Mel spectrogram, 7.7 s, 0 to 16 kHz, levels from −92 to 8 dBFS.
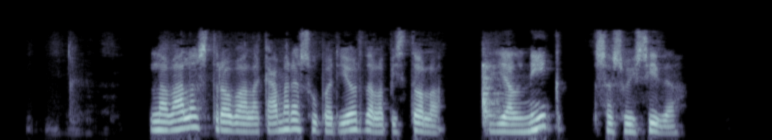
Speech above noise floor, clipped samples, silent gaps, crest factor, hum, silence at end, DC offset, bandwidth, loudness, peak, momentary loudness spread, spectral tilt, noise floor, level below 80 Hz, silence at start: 45 dB; under 0.1%; 4.47-4.80 s, 5.67-5.78 s; 18 dB; none; 0.95 s; under 0.1%; 8 kHz; -20 LUFS; -2 dBFS; 8 LU; -4.5 dB/octave; -64 dBFS; -64 dBFS; 1.5 s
